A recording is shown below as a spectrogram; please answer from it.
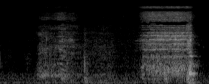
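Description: Breath blown through a copper pigtail siphon taken off a steam boiler's pressure control: a soft puff about half a second in, then a stronger rush of air through the tube that cuts off near the end. Air passes freely, showing the pigtail is clear, so the fault lies with the pressuretrol.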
